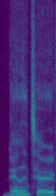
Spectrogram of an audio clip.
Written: Dalen Terry

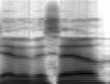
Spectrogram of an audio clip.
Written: Devin Vassell

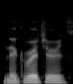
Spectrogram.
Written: Nick Richards

